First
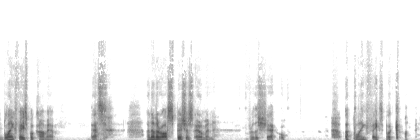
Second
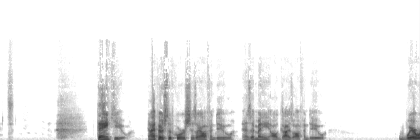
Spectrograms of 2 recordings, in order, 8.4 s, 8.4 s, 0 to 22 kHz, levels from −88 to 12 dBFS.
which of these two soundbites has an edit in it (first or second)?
second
